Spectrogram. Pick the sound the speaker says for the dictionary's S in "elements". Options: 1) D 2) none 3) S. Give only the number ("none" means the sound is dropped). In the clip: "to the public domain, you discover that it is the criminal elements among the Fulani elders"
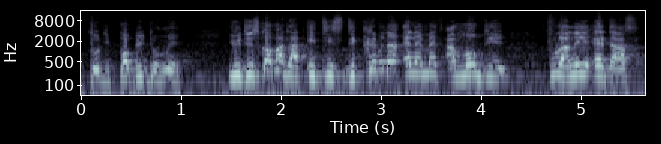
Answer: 2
